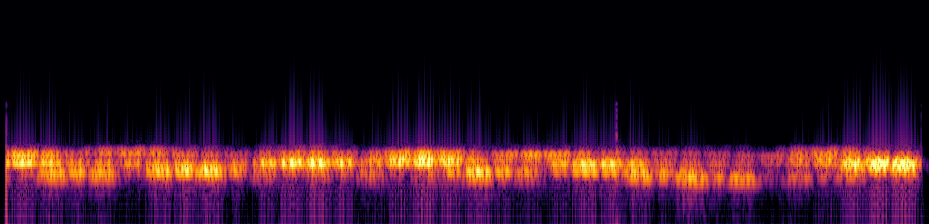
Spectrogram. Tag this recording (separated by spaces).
ambient flanger spacial stereo additive-synthesis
